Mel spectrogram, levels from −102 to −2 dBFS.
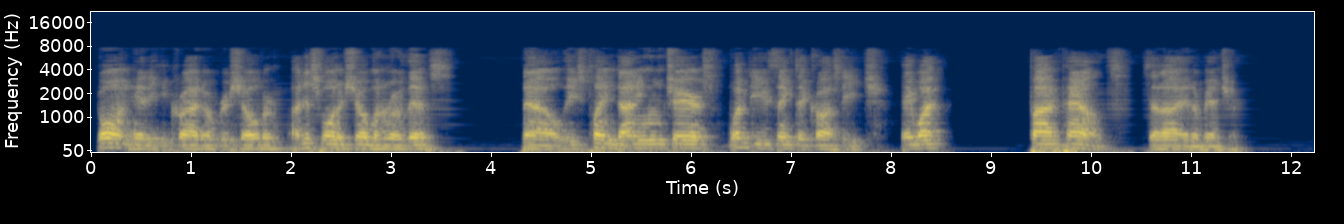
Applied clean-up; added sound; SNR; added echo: neural mask model DeepFilterNet 3.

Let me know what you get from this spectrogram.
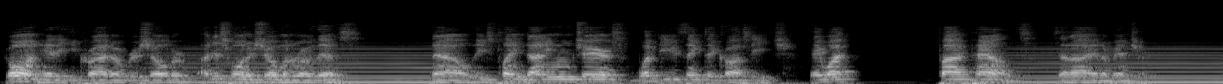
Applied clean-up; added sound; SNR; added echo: none; Bowed string instrument; 10 dB; reverberation time 0.3 s.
